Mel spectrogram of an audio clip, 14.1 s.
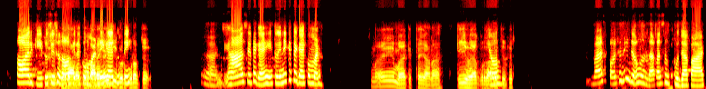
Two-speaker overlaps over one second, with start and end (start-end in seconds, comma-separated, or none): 0.9-2.6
